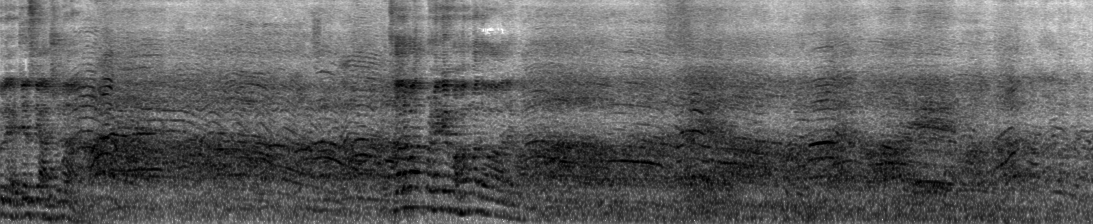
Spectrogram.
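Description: A crowd of men call out together.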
